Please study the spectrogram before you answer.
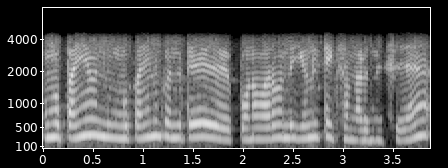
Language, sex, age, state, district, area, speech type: Tamil, female, 30-45, Tamil Nadu, Ariyalur, rural, conversation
